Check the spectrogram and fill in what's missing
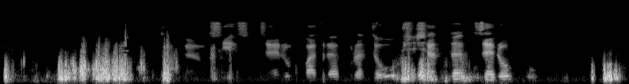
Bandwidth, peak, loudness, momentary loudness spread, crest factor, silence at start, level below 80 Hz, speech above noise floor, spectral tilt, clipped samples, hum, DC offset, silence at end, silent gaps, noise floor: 7.8 kHz; -2 dBFS; -18 LUFS; 19 LU; 18 dB; 0.05 s; -56 dBFS; 39 dB; -5.5 dB/octave; under 0.1%; none; under 0.1%; 0.1 s; none; -62 dBFS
